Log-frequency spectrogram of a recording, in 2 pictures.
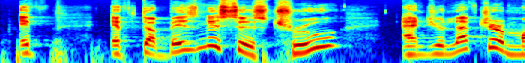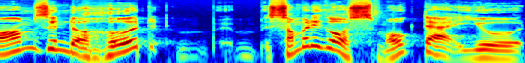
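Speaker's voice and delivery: put-on loud, swooping young female Toronto accent. Talking about the accent show, imitating that Toronto girl. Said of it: "Have you seen that Toronto girl? She's like".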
